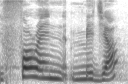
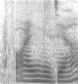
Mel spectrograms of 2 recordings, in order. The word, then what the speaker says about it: 4n Media: nom de votre business c'est foreign media ça se prononce comme ça foreign media oui est-ce que vous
